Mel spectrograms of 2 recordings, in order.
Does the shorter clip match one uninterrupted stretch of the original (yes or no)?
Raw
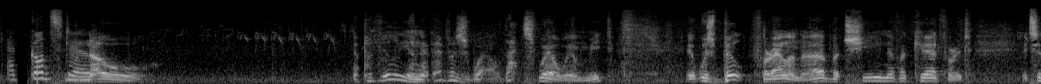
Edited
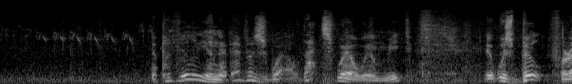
yes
